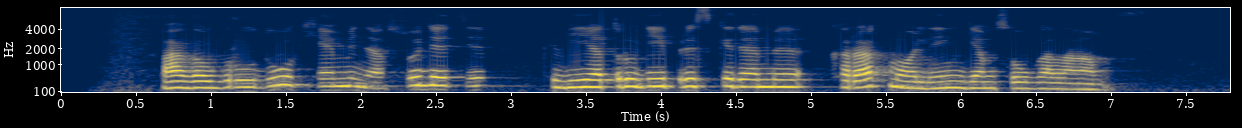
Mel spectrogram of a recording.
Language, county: Lithuanian, Kaunas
